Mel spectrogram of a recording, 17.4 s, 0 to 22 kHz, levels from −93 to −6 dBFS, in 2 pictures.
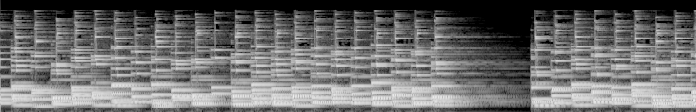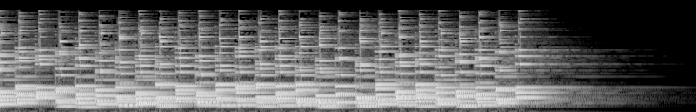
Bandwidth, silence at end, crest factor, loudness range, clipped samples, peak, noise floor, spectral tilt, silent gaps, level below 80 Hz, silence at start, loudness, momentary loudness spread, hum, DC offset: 15.5 kHz; 1.6 s; 16 dB; 2 LU; under 0.1%; 0 dBFS; -72 dBFS; -1.5 dB/octave; none; -66 dBFS; 0 s; -15 LUFS; 3 LU; none; under 0.1%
